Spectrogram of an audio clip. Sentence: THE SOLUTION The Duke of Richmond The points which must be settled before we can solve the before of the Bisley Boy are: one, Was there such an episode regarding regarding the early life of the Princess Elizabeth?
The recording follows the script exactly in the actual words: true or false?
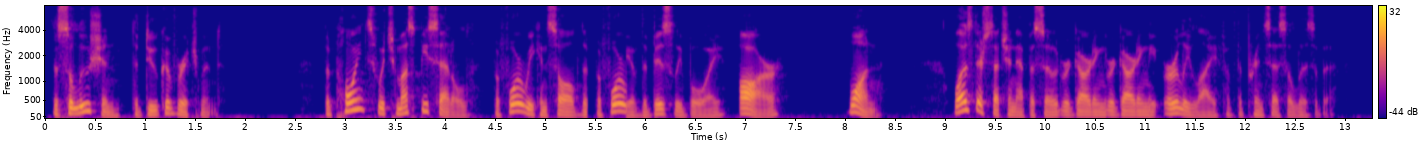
true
